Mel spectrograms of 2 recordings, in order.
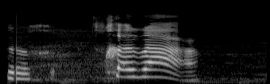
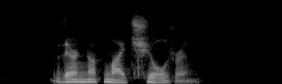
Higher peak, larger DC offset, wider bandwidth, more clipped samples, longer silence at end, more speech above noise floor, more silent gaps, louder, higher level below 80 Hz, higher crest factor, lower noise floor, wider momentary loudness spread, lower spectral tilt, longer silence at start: first, -2 dBFS vs -14 dBFS; neither; second, 11.5 kHz vs 13 kHz; neither; about the same, 0.75 s vs 0.85 s; second, 35 dB vs 46 dB; neither; first, -21 LUFS vs -31 LUFS; about the same, -70 dBFS vs -66 dBFS; about the same, 24 dB vs 20 dB; second, -58 dBFS vs -76 dBFS; first, 21 LU vs 14 LU; second, -0.5 dB/octave vs -5 dB/octave; second, 0.1 s vs 0.5 s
